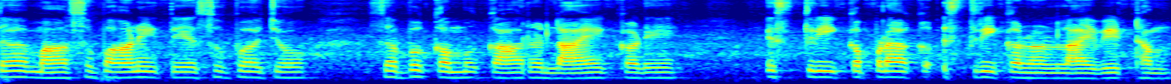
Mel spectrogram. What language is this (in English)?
Sindhi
